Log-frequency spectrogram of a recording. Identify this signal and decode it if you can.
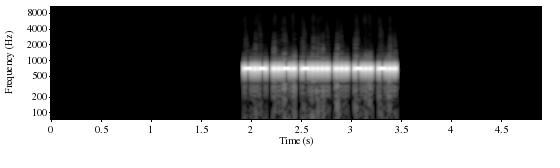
Morse code, heard as a keyed tone, about 52 wpm, 700 Hz. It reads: KF6SDD
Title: USA Call Signs - 6 Characters - 50wpm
